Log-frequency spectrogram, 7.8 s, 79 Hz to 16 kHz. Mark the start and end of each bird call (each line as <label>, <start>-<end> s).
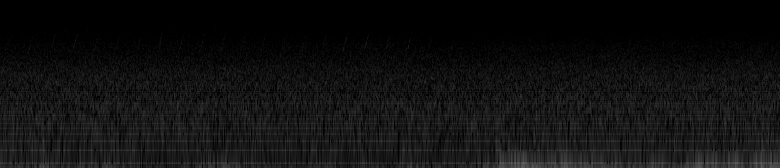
American Pipit (Anthus rubescens), 0.0-5.0 s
